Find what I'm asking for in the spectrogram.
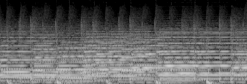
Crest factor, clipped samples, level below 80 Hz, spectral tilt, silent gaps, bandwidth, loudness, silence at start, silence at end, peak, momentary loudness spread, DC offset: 12 dB; under 0.1%; -34 dBFS; -5 dB/octave; none; 19 kHz; -14 LUFS; 0 s; 0 s; -2 dBFS; 2 LU; under 0.1%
